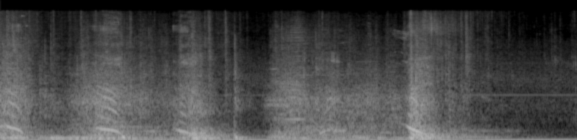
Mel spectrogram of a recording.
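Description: A heavy metal door scrapes and rumbles as it slides open.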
